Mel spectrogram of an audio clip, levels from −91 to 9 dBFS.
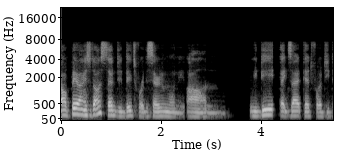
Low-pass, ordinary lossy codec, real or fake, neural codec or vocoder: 7.2 kHz; none; fake; codec, 16 kHz, 1 kbps, FunCodec, trained on LibriTTS, 50 frames a second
